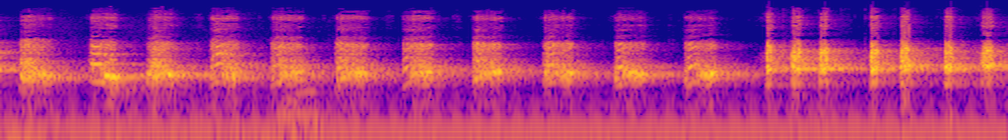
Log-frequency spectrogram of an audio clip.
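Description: Wild turkey gobbling and yelping: a long, steady run of raspy, loud notes, then a quicker burst of sharper, higher calls near the end.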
